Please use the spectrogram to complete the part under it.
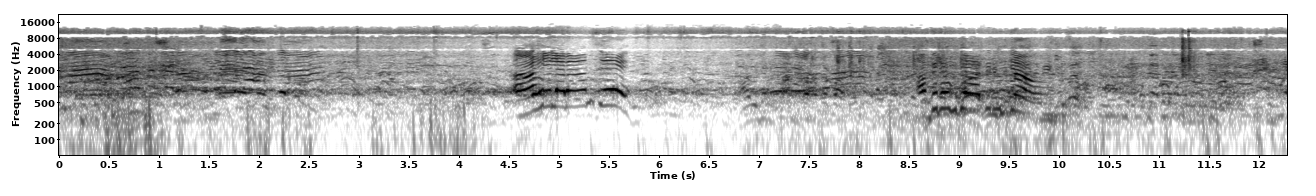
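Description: Children shout and chatter loudly all around.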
